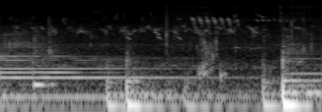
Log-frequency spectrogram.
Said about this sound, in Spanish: Ah, tragote que me eché de agua.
